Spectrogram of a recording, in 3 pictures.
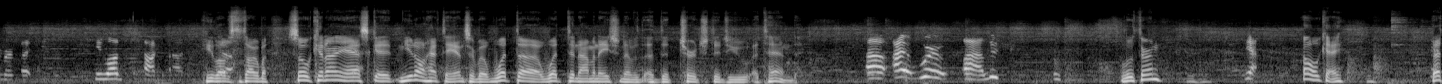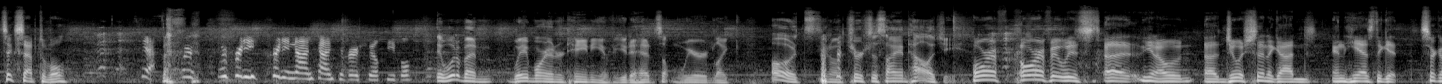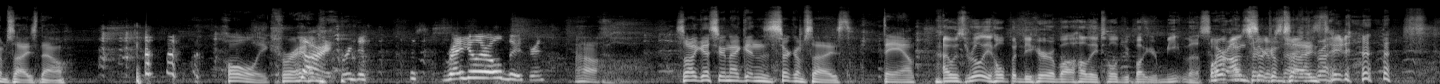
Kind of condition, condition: setting, busy venue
